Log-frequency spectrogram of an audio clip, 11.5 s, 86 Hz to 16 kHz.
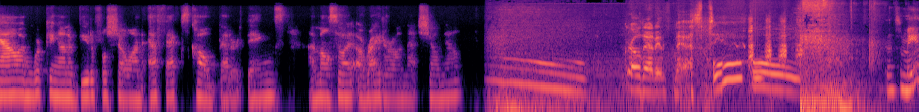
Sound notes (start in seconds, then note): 8.4 laughs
